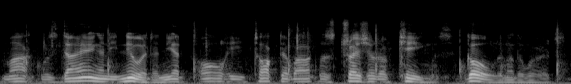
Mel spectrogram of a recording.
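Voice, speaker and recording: An actor playing a shrewd blind crime boss in an old radio suspense drama, with a terse, controlled, authoritative manner. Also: male voice, mid-range voice, normal speed, a little mellow, highs cut off, close to an everyday voice. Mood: grim, commanding. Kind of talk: 1950s radio acting. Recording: vintage radio drama, faint background noise.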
